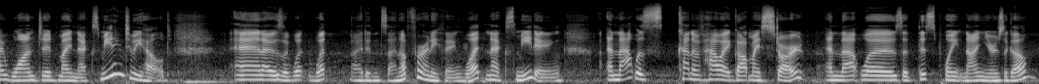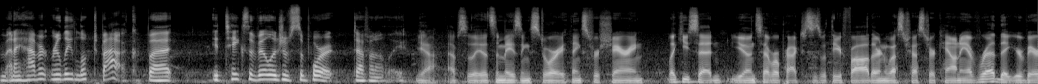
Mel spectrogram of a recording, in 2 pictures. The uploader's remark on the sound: taped live at the Greater New York Dental Meeting in Manhattan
